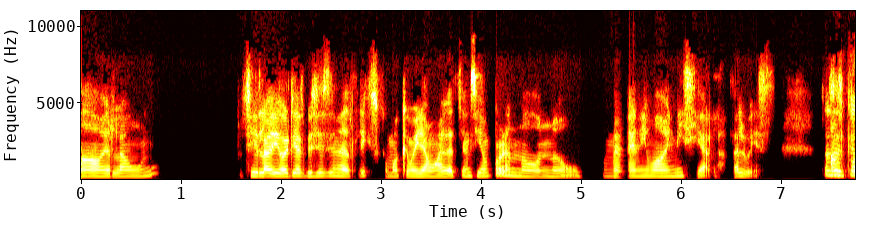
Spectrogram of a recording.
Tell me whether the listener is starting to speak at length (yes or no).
no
